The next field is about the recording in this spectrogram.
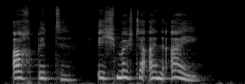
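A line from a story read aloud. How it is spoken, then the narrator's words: Frightened little princess. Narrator (German): sagte die kleine Prinzessin ängstlich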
